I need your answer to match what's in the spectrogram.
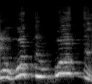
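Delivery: put-on high-pitched, shocked, disbelieving kid-like outburst. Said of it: "And I was just like".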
